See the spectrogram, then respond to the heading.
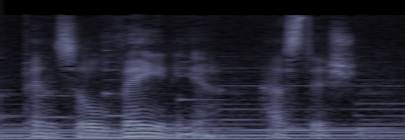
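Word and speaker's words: Pennsylvania: در انگلیسی به هیچ عنوان این شکلی تلفظ نمیشه و این پنسیلوانیا هستش پس آنچه ما میگوییم پنسیلوانیا آنچه آنان میگویند پنسیلوانیا آنچه میتوان گفت پنسیلوانیا عجیبه نه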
